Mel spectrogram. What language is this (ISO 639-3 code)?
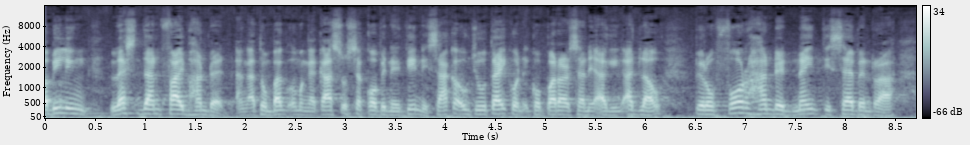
fil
